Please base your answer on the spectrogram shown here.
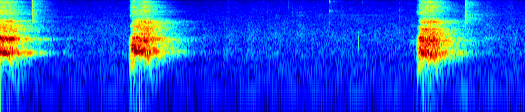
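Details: A dog barks at its cow hoof indoors, three loud, abrupt barks roughly one to two seconds apart, each with a quick fade and quiet gaps between.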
